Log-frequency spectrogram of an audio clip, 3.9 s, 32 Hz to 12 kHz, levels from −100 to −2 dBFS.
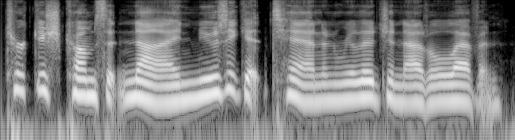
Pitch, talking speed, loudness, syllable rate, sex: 185 Hz, 170 wpm, -16 LUFS, 4.9 syllables/s, female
